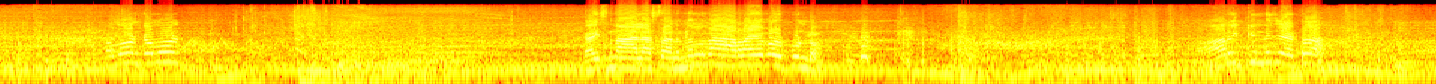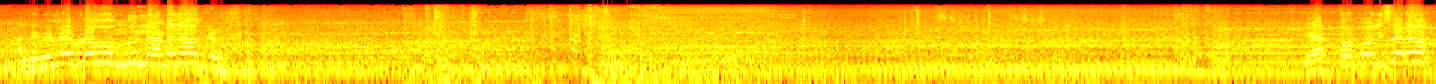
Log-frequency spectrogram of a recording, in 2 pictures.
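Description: Tyres screech in sharp bursts as a car drifts through corners.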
